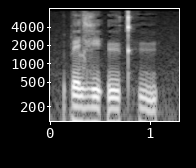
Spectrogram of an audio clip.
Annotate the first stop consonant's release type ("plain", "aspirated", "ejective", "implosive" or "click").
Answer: plain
